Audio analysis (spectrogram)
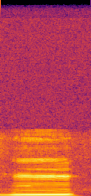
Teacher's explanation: We put our lips together and then we go through the nose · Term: bilabial nasal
